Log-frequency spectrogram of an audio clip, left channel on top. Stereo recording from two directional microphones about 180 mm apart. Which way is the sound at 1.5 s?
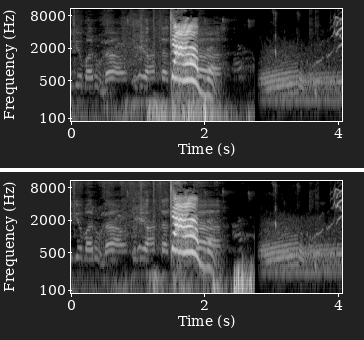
20° left (ahead or behind).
